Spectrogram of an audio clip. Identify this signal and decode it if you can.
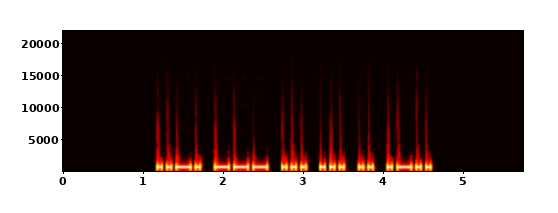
Morse code, heard as a keyed tone, about 20 wpm, 700 Hz. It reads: FOSSIL
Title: 6 Letter Words - First 3 Letters Given - 20wpm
